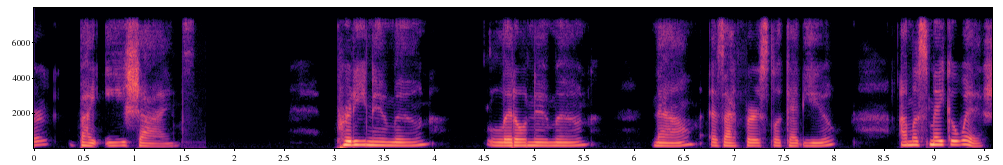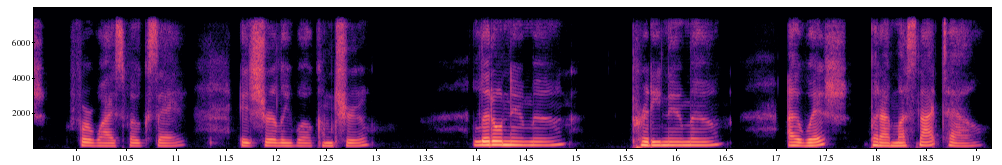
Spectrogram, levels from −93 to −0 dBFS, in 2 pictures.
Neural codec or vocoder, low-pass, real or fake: codec, 16 kHz, 6 kbps, DAC; 7.2 kHz; fake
